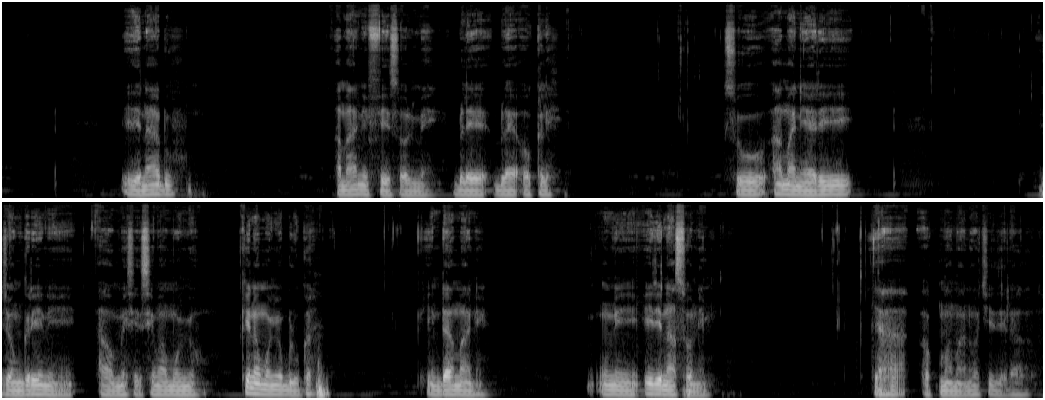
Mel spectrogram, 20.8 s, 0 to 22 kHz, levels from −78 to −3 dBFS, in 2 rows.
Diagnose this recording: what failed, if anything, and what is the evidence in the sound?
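Nothing in this speech recording points to a failure at any stage of the chain. From the analogue side through to playback, no part of the sound carries the evidence of a fault.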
